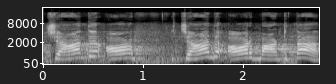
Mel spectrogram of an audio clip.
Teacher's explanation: शब्दों में चंद्र बिंदू है इसका उच्चारण नाक और मुंह से किया जाता है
